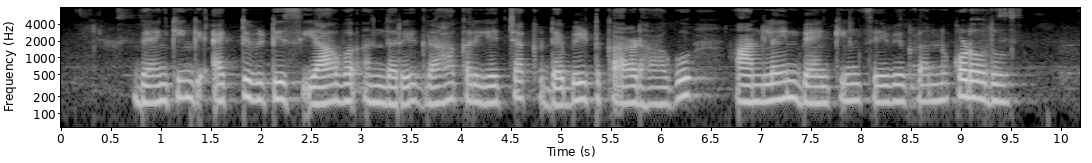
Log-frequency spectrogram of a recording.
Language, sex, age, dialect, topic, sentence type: Kannada, female, 31-35, Central, banking, statement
